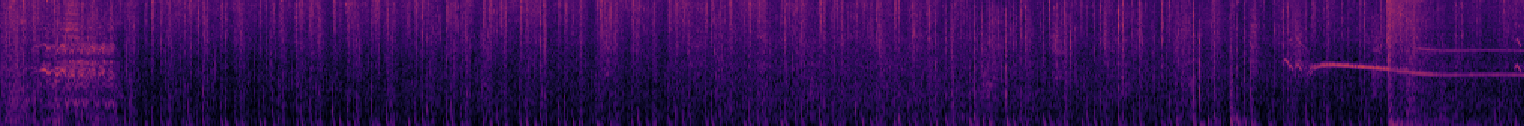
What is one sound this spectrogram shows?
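A horse gallops with rapid, thudding hoofbeats.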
